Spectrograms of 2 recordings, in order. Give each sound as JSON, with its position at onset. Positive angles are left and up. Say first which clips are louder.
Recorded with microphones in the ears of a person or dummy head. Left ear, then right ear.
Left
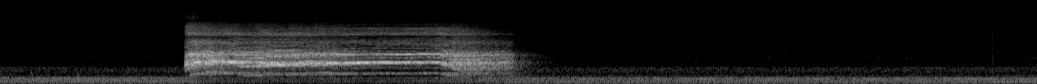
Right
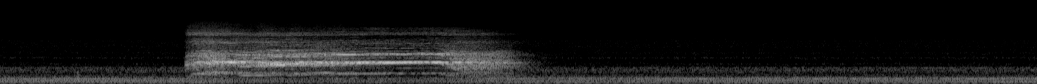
{"t": 1.9, "sound": "a scream", "louder": "left 4 dB", "side_deg": 55, "distance_m": 1.0}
